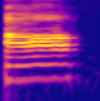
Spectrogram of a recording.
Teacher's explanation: আমরা যখন বলবো আ, চোয়াল কিন্তু অনেক বড় প্রসারিত হবে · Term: বিবৃত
